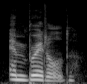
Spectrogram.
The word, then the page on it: embrittled: American English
